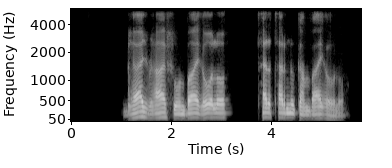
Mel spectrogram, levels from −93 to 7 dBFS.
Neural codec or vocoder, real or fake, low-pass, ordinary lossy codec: codec, 16 kHz, 2 kbps, X-Codec, HuBERT features, trained on balanced general audio; fake; 5.4 kHz; AAC, 48 kbps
